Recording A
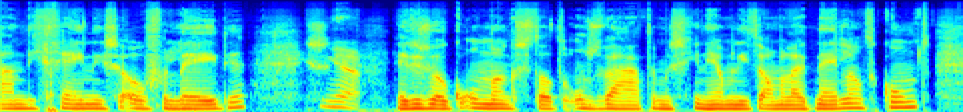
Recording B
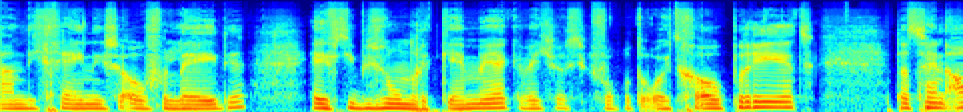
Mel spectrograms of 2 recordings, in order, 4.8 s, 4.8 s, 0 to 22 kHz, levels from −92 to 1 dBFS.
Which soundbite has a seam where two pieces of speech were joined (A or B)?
A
